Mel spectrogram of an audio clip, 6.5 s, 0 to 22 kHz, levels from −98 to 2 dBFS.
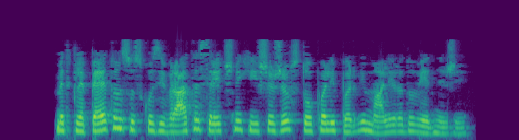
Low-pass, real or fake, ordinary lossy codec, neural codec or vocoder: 14.4 kHz; real; AAC, 24 kbps; none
